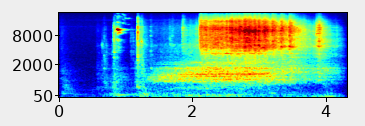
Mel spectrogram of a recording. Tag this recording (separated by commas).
Sliding door, Domestic sounds, Door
